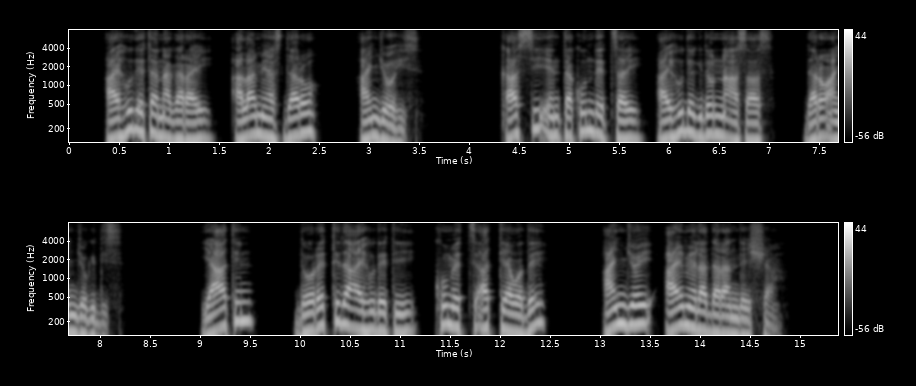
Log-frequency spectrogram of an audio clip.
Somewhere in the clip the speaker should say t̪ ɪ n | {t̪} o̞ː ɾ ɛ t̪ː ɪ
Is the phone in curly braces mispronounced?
yes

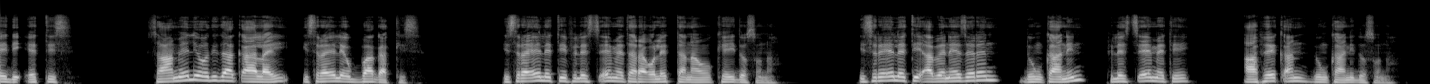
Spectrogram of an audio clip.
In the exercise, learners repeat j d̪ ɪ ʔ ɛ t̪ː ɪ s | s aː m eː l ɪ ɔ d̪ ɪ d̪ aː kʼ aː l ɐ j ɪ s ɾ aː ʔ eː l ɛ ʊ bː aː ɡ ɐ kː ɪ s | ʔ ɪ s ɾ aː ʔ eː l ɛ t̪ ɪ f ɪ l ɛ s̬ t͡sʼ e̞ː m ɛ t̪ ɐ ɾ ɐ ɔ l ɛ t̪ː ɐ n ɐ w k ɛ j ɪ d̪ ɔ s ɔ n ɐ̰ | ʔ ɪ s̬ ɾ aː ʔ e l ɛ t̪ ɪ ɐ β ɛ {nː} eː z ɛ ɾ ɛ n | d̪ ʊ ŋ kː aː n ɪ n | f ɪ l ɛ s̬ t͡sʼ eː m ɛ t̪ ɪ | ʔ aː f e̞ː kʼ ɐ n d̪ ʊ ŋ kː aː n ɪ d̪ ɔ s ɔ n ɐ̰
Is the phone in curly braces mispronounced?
yes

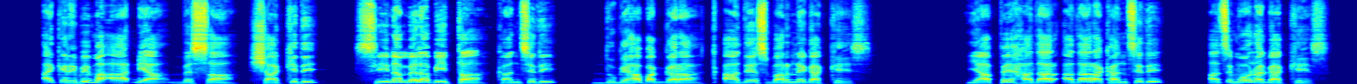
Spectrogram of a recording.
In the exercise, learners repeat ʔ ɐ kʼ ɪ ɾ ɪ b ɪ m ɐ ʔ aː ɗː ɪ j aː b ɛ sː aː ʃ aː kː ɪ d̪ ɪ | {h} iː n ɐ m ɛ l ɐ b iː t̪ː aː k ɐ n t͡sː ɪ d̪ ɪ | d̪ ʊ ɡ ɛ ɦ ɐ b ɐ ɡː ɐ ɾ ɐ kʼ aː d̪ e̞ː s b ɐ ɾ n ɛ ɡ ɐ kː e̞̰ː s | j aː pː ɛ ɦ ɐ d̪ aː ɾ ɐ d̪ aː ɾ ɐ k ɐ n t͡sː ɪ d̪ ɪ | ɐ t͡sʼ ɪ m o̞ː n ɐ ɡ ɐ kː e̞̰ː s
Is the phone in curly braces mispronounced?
yes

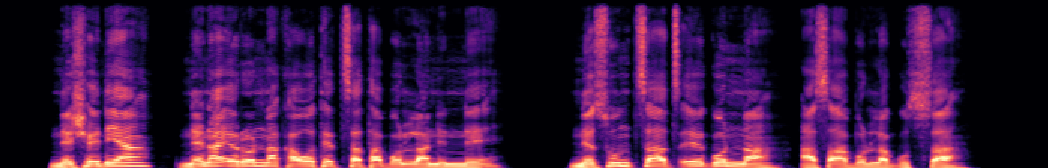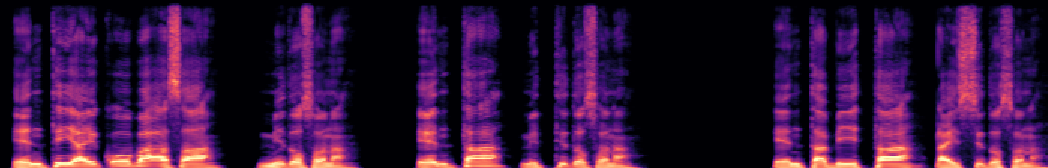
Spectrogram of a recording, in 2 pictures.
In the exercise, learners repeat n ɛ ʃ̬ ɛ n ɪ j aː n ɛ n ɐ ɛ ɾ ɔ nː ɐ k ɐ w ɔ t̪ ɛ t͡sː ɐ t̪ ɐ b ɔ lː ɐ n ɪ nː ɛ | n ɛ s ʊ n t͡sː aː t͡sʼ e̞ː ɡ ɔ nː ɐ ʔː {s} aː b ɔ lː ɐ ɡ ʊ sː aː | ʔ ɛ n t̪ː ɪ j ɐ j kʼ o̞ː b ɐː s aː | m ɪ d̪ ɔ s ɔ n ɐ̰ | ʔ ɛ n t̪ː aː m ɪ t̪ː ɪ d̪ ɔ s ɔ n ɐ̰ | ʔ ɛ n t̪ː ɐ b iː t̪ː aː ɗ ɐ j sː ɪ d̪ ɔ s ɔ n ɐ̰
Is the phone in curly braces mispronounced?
no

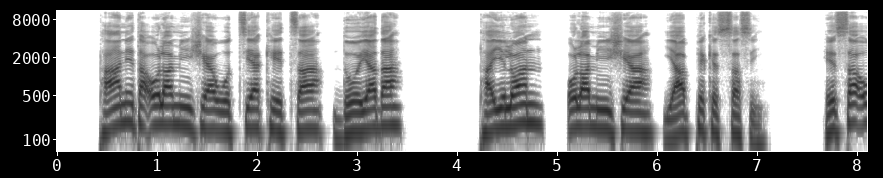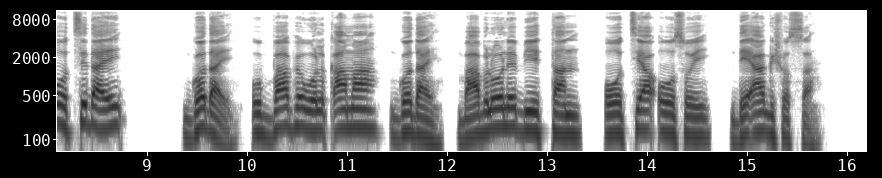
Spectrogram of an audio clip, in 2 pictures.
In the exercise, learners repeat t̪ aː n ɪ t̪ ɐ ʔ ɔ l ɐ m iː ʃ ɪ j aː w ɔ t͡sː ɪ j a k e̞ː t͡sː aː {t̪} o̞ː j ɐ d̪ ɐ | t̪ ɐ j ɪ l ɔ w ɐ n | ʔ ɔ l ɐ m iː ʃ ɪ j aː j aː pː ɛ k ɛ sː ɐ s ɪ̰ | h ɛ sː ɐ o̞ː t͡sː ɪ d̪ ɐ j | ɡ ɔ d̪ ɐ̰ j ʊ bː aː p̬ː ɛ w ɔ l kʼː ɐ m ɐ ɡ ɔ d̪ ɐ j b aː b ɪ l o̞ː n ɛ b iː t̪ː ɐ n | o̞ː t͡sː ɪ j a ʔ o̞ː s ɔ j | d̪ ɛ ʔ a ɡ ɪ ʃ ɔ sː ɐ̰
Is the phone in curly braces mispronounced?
yes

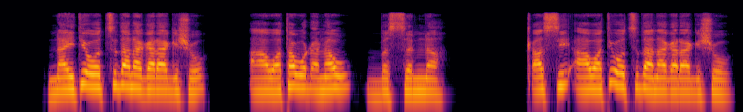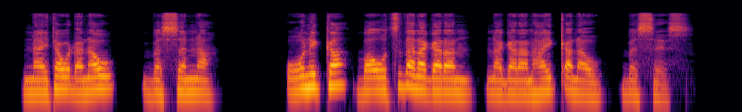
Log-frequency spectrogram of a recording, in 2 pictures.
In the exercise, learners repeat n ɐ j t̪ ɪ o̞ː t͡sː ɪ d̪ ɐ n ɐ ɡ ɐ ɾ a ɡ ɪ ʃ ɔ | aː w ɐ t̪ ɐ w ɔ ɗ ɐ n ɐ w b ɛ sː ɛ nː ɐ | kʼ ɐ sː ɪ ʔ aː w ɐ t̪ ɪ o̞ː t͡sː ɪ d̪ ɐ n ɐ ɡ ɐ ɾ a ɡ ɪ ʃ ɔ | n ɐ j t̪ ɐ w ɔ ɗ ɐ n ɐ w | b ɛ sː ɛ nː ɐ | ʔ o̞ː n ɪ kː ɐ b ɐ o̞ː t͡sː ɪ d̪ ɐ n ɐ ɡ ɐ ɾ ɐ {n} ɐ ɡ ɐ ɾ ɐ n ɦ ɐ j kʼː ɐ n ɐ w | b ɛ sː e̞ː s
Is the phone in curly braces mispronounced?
yes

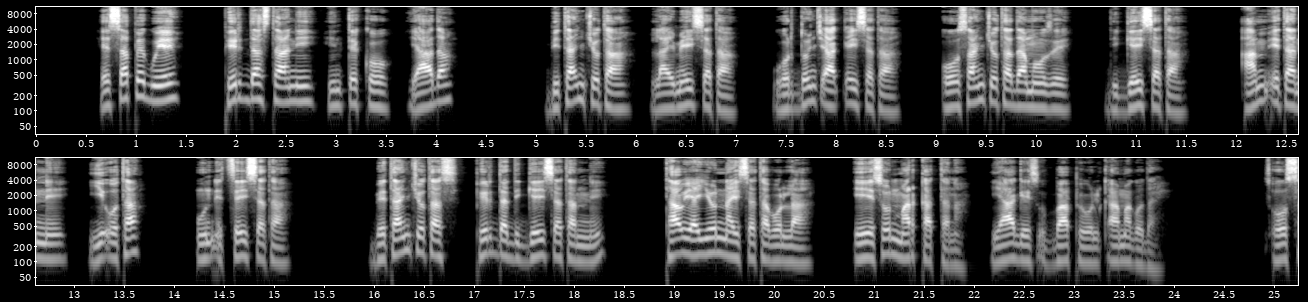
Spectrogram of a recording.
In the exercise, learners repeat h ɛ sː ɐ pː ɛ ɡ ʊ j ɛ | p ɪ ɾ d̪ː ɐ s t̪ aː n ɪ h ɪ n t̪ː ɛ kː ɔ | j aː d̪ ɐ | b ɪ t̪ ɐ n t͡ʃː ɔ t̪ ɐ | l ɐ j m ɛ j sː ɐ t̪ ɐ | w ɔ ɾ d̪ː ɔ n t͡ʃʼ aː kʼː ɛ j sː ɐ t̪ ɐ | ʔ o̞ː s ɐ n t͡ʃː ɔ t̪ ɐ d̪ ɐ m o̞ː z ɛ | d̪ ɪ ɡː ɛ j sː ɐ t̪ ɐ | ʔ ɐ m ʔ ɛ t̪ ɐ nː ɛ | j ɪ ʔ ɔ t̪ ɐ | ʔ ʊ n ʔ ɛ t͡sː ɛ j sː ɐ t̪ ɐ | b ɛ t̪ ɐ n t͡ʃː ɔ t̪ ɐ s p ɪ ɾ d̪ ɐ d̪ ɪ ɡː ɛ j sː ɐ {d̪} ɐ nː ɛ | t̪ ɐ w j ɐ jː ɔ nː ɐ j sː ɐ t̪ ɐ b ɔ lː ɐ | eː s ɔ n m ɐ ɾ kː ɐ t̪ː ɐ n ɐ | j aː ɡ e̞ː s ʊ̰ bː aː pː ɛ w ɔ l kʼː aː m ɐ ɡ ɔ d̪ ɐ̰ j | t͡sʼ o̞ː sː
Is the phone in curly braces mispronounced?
yes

